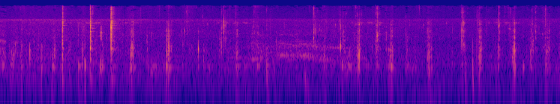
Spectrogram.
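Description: A person chewing and crunching food close to the microphone, with many sharp, irregular clicks and taps throughout.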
